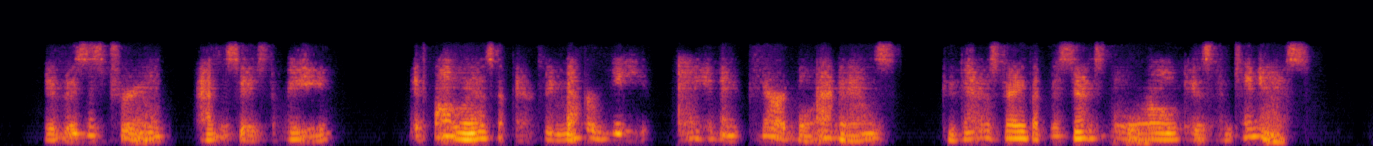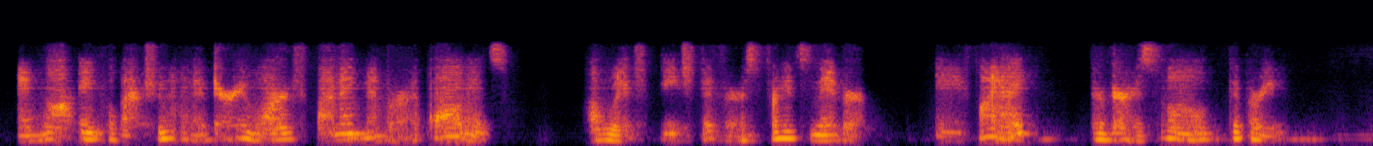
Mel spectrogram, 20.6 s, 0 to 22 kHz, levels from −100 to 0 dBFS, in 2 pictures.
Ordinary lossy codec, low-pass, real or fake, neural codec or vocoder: Opus, 24 kbps; 7.2 kHz; fake; codec, 44.1 kHz, 0.9 kbps, DAC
